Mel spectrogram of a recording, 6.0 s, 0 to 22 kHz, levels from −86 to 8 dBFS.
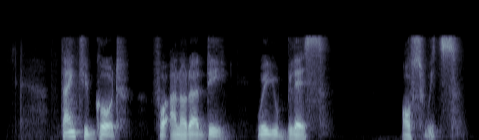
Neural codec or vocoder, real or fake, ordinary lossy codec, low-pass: codec, 16 kHz, 0.5 kbps, X-Codec, WavLM features, trained on Multilingual LibriSpeech; fake; MP3, 48 kbps; 7.2 kHz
